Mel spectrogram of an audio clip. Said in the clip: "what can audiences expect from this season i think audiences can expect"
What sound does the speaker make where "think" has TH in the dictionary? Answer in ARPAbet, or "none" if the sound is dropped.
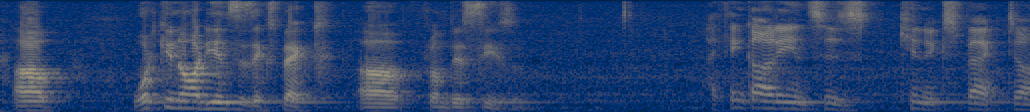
TH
